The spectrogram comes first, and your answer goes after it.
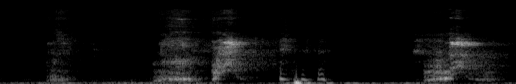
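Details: Golden Retriever puppy, domestic pet, gives several short, harsh barks and yips in a row, with rough whining tails between them and a sharper bark near the end, in a quiet indoor setting.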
